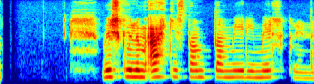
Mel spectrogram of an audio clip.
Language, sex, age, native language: Icelandic, male, 11, Icelandic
